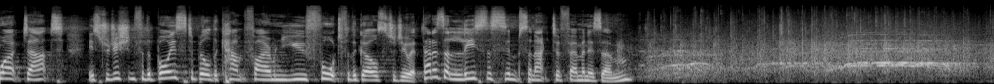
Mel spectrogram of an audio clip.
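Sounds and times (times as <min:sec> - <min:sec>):
speech: 0:00.0 - 0:06.9
crowd applauding: 0:06.3 - 0:09.9.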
